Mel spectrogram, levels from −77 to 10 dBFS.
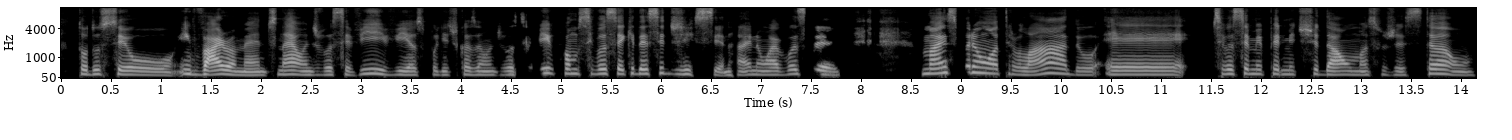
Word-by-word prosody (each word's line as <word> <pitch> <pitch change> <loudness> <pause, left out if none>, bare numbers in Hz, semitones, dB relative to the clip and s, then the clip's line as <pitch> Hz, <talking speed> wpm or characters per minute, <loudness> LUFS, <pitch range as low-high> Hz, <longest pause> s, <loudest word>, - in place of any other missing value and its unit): todo 195 -1 -2
o - - 0
seu 160 -7 0
environment, 175 -6 +5
né, 185 0 +4
onde 165 -1 -4
você 170 +1 -3
vive 190 -1 -4
e 165 - +1
as 160 -2 -4
políticas 165 0 -8
onde 160 -1 -6
você 170 -1 -7
vive, 235 -2 +2
como 215 -1 -1
se 210 - 0
você 215 0 +3
que 235 - -6
decidisse, 200 - +1
né, 155 - -5 0.2
e - - -4
não 170 -1 -4
é 165 - 0
você. 200 +4 -2 1.1
Mas 225 +5 +4
por 290 -1 +1
um 255 -2 +3
outro 205 -5 -1
lado, 170 -1 0
eh, 175 -1 -1 0.3
se 205 - 0
você 205 +2 +1
me 205 -1 -4
permitir 190 +1 -2
dar 170 -1 +2
uma 165 -1 -5
sugestão 160 0 -2
175 Hz, 155 wpm, -24 LUFS, 165-205 Hz, 1.1 s, environment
